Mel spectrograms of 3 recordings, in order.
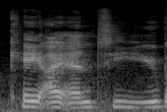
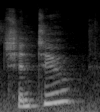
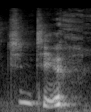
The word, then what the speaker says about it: Kintu: Like, I just finished the book spelled K I N T U, but it's pronounced Chintu. – Oh, I thought it was. I. legitimately thought it was Kintu. Yeah, well, that's what I learned in the beginning of the book. It's Chintu.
